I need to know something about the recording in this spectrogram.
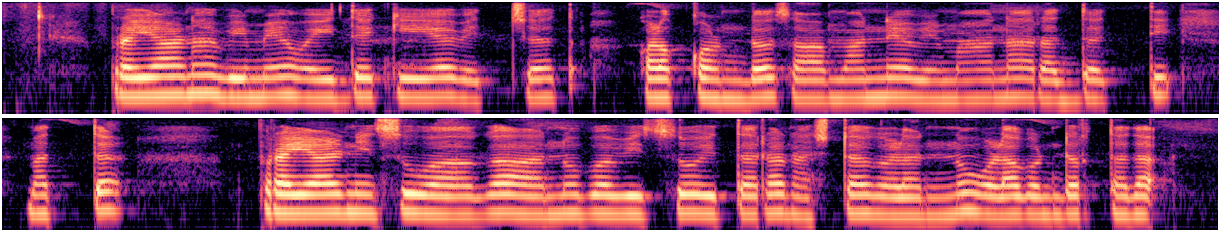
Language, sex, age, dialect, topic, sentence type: Kannada, female, 18-24, Dharwad Kannada, banking, statement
